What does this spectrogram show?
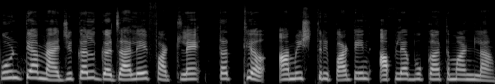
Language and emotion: Goan Konkani, neutral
